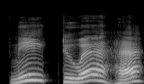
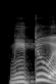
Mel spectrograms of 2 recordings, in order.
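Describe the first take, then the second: First: "Ni due he" slowly, a gap after each word; separate words. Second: "Ni due he" joined up as one word, higher; run into one word. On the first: Learner sounding out Dakota for grandpa, slow word by word. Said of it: "Like that". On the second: Showing grandpa's way of saying it, words run together. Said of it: "he put it into one word". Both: Shown as a demonstration.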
